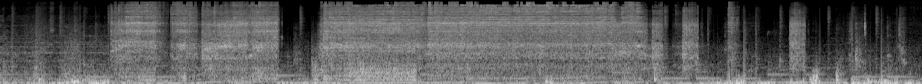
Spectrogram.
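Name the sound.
power drill drilling through brick wall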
